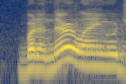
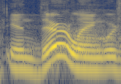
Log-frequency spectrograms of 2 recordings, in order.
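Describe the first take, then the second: First: "their" hit louder with a falling tune; stress on their. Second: Said in the usual way. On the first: Shown as a demonstration. Preacher stressing "their" to the congregation, emphatic. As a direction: lean hard on "their", louder.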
